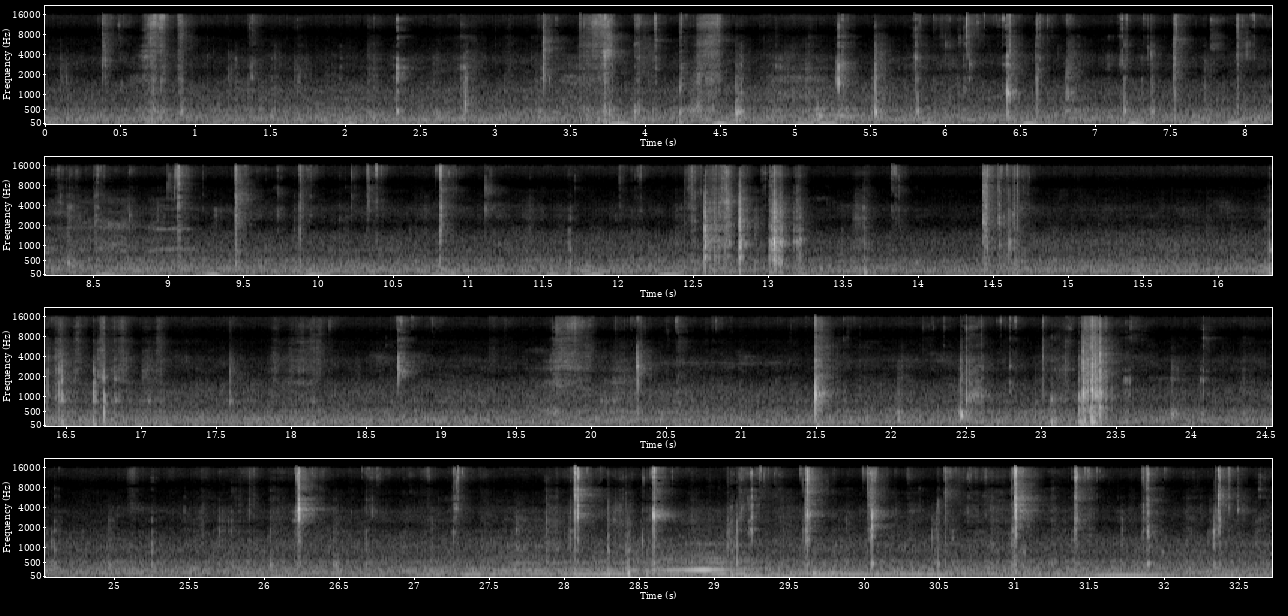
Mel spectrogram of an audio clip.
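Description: Close-miked biting and chewing of dry white edible clay: scattered crisp crunches and clicks, with a few louder bites standing out.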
